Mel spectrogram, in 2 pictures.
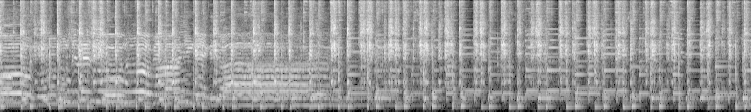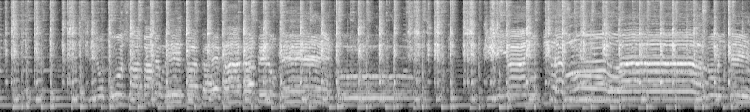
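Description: Live samba from a small group: a small guitar strummed, with tambourines and frame drums shaken and struck in a quick steady rhythm, and men singing over it in several sung lines.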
